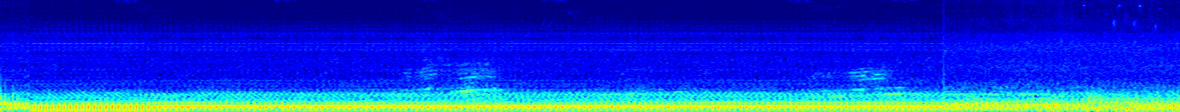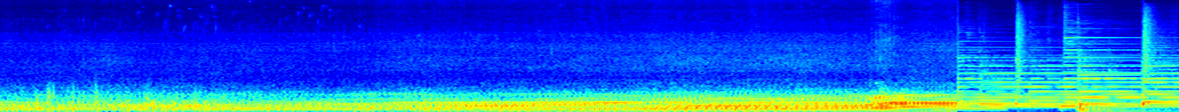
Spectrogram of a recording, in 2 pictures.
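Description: Narrowboat's inboard diesel engine running steadily while cruising. Its note shifts about halfway through, and the revs rise briefly near the end.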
